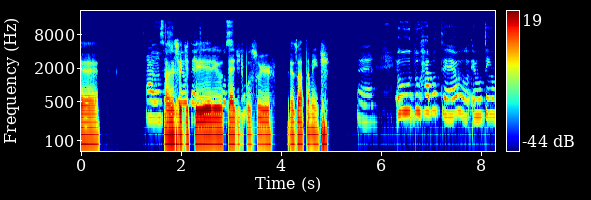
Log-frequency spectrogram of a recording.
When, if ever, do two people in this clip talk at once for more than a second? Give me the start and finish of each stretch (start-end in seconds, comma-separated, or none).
1.7-3.4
